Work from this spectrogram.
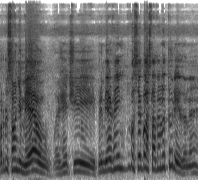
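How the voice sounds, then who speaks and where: A man speaks at a fairly slow pace and a high pitch. His pitch swings very widely. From Goiás, Brazil. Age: 60s. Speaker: beekeeper and local entrepreneur. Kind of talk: podcast interview.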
